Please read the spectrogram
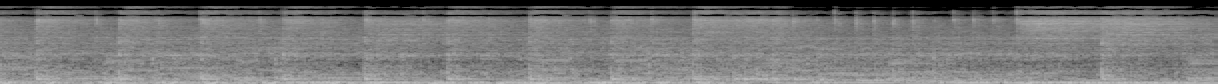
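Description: Rock band playing live through a PA system: drum kit and electric guitar.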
